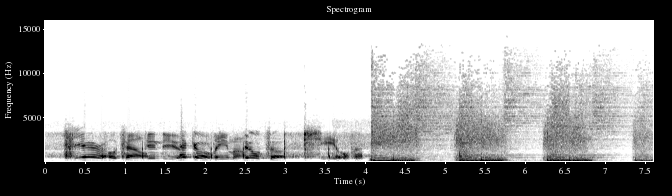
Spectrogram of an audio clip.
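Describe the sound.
A narrow, radio-filtered voice spells out Shield in phonetic-alphabet callsigns for a few seconds, then The Shield's loud, booming wrestling entrance theme kicks in with heavy, evenly spaced full-band hits as a match is about to start.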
